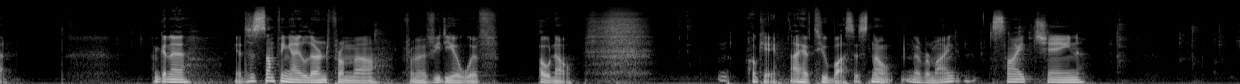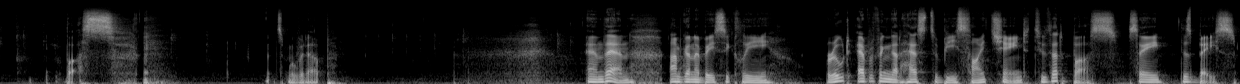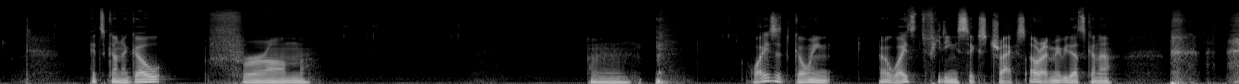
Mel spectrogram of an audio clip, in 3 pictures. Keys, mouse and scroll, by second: 0.6 click, 2.0 scroll down 2, 3.1 click, 3.7 2, 4.4 Return, 6.0 click, 6.8 click, 8.4 click, 9.4-12.4 typing, 12.5 Return, 13.2 ctrl+Up, 14.1 ctrl+Down, 14.4 ctrl+Up, 17.0 ctrl+Down, 17.5 ctrl+Up, 18.6 click, 20.1 click, 20.8-21.4 scroll down 1, 21.8 scroll up 1, 22.5-22.8 scroll up 1, 23.5 click, 25.2 click, 27.0 click, 28.1 click, 28.4 click, 29.3 click, 32.0 right click, 33.9 click, 34.8 click, 36.8 click.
